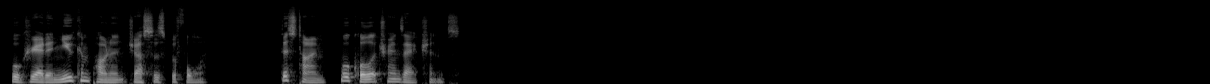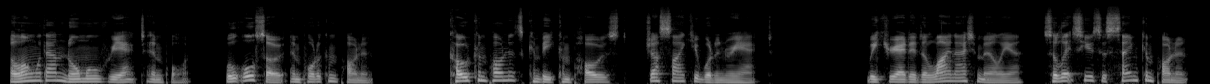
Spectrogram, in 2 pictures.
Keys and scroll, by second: 0.6 shift+t, 2.6 Return, 3.4 Down, 4.6 Return, 6.3-8.2 typing, 9.8-12.2 typing, 13.9 Left, 18.9 shift+d, 20.2-21.6 typing, 21.3 Left, 21.9 Left, 23.2 Right.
